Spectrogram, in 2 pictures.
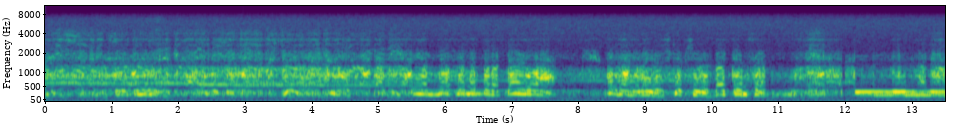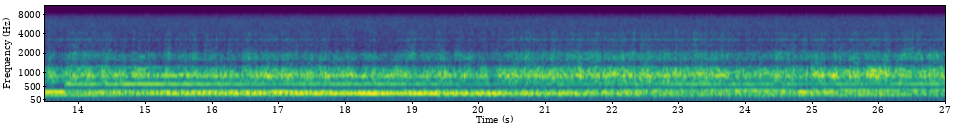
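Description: A radio transceiver plays a received signal with static over its loudspeaker.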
